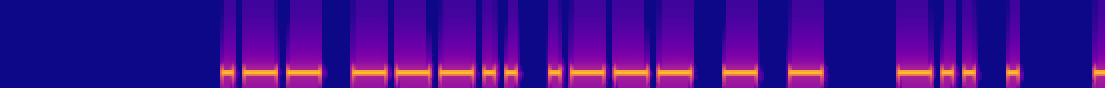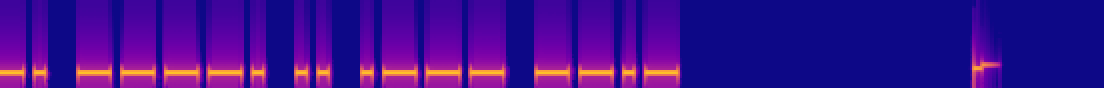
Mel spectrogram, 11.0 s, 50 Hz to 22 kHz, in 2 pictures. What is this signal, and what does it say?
Morse code, heard as a keyed tone, about 22 wpm, 700 Hz. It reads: W8JTT DE N9IJQ
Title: USA Callsign DE Callsign - 5 Characters - 22wpm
